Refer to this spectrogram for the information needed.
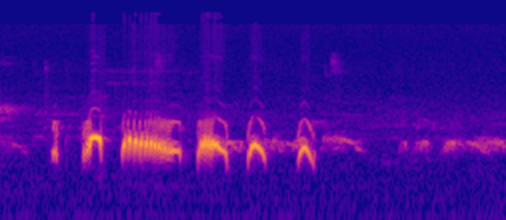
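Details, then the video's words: Lure call of a decoy spotted dove in the 'gọi ba hậu' style: mellow coos lead into a rapid purring trill, then three distinct down-slurred ending notes, followed by faint murmurs. "Chim cu gáy mồi gáy gọi ba hậu, nhiều anh em bảo là bổ ba"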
